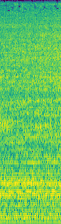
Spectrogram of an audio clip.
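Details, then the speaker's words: Scion xB small petrol engine idling after an engine flush, oil change and Liqui Moly anti-friction additive; close, steady, even hum with no ticking or knocking, noticeably quieter than before; normal idle. "everything seems to be running good the motor is a lot quieter um hopefully that will um protect the motor from all the damage I've done to it"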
